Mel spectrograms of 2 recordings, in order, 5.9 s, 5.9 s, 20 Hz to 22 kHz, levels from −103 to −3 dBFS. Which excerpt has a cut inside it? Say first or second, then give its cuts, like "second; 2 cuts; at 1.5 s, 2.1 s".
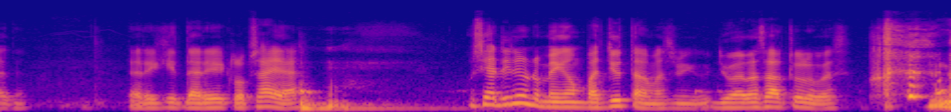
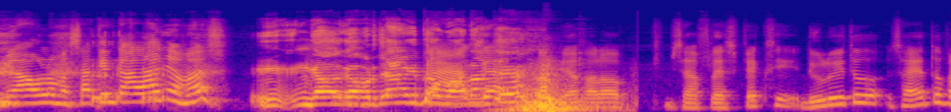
second; 1 cut; at 3.4 s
